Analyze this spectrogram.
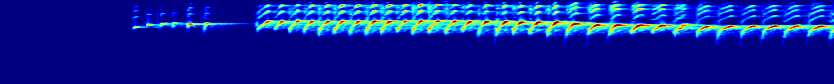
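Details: Young free canary perched on a hand gives a brief whistle, then a rapid, continuous rattling trill of high notes, slightly falling over three seconds.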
